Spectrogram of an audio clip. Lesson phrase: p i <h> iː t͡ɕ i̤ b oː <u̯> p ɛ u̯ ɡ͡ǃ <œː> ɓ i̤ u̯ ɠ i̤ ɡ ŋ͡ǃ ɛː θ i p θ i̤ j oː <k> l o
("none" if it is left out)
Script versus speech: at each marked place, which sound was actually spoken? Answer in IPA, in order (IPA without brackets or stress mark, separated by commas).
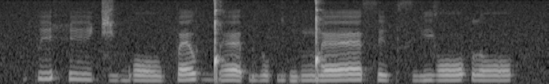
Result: h, u̯, ɛː, ʔ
